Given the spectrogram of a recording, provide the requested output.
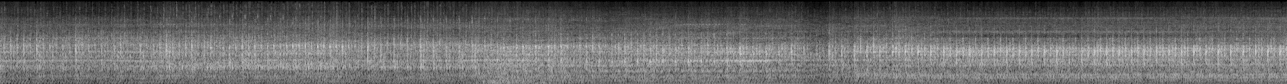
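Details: Light, quick ticking about four per second over a steady warm idle; started after hydraulic lifter replacement, no knock when cold, cause not pinned down.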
